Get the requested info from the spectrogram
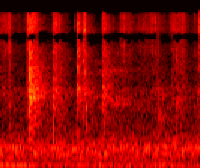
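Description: A tarot deck being shuffled by hand, the cards flicking and slapping softly against each other in a few separate strokes.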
